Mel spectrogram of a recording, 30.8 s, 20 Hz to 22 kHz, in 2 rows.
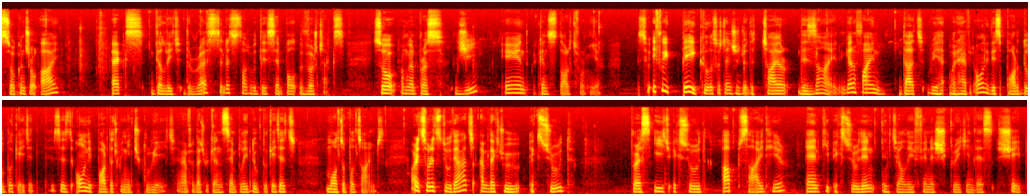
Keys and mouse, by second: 1.0 ctrl+i, 1.8 x, 4.6 shift+click, 6.9 g, 13.6-18.6 drag, 19.5-20.5 drag, 21.5 click, 25.2 e, 27.3 e, 29.7 e.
